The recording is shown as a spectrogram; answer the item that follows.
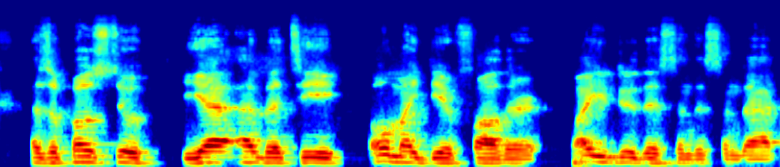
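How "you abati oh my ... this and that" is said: tender, gentle, deferential and respectful tone. A speaker shows how to address one's father, gentle and respectful. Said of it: "in a very gentle and respectful way".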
